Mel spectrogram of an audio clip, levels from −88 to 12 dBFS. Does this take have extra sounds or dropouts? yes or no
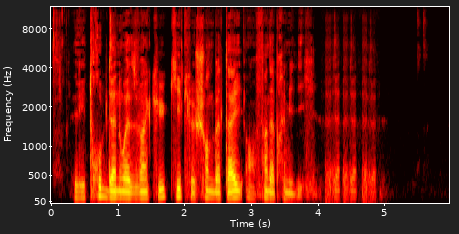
yes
